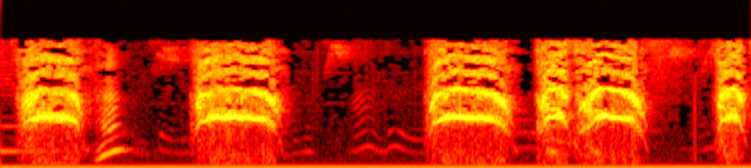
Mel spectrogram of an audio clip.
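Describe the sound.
A person loudly calls out to crows while setting out cooked rice for them, with harsh, drawn-out cries that imitate crow caws, repeated in about five closely spaced bursts with short pauses between them.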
